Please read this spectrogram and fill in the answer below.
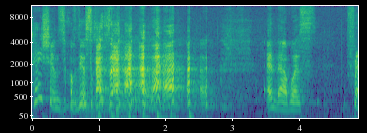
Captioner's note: laughs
